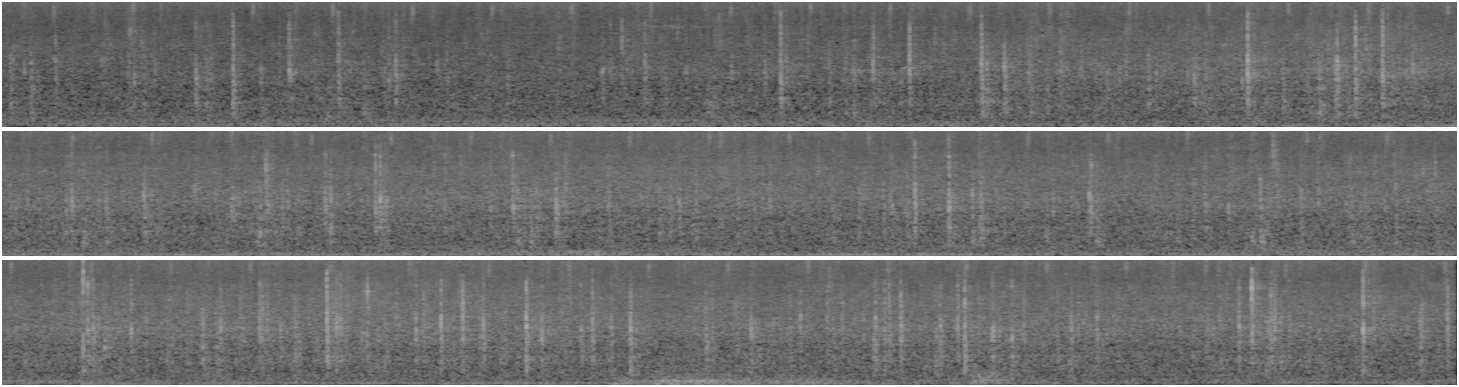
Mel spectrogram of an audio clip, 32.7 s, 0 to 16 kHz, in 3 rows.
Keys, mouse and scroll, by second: 1.0 3, 1.2 click, 3.2 2, 3.4 click, 3.8 q, 4.7 3, 4.9 click, 6.2 s, 8.2 click, 9.8 click, 11.5 click, 12.6 Tab, 12.8-14.3 middle drag, 14.3 Tab, 14.5-14.8 scroll up 1, 14.8 1, 15.2 click, 16.2 middle click, 16.9 2, 17.1 click, 17.7 q, 18.2 1, 18.5 click, 19.2 click, 20.6 click, 21.0 2, 21.1 click, 21.4 q, 22.3 click, 23.2 click, 25.2-27.1 middle drag, 27.1 ctrl+s, 27.3 shift+middle click, 27.5 Tab, 27.7-28.7 middle drag, 28.7 click, 29.1 middle click, 29.3 Tab, 29.6 2, 29.9 click, 30.2 middle click, 30.9 shift+click, 31.2-32.2 middle drag, 32.2 ctrl+b.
